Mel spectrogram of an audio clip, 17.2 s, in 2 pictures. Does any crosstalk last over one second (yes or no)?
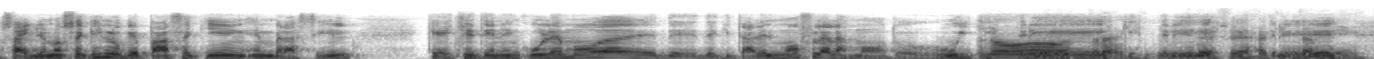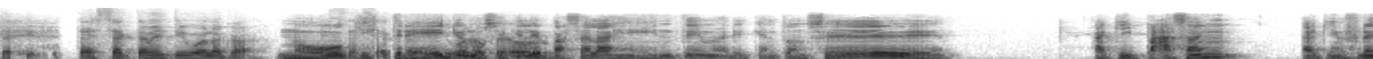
yes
